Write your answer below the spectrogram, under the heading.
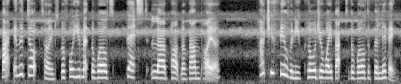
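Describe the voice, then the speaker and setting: A cocky female vampire with a fairly high voice, acted by a woman, talks casually in an intimate audio drama. She is teasing and wry, with the flippant air of a monster who loves science. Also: expressive, normal speed, darkish tone. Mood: curious, wry. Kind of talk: intimate audio roleplay, conversational acting.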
